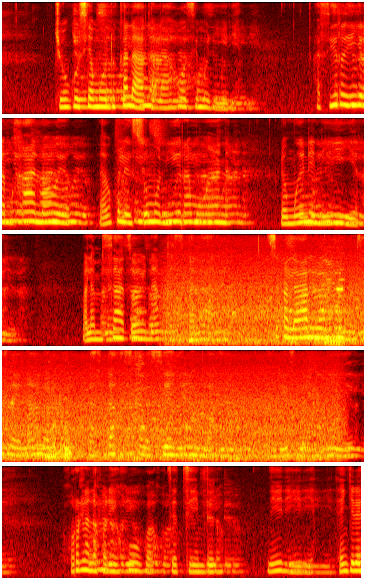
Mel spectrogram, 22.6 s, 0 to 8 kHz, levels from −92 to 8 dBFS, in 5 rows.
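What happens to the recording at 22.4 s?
At 22.4 s the speech carries an echo with no canceller, as it does throughout. The far end plays the call on a loudspeaker, and its microphone sends that straight back. A thinner copy trails each sound by about a fifth of a second, about 6 dB quieter.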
